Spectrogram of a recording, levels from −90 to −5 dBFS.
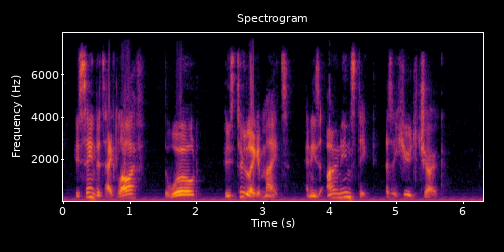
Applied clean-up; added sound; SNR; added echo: none; none; none; none.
